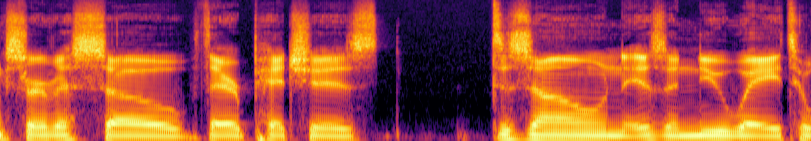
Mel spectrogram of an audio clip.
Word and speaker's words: DAZN: That's how they're pronouncing it. But if you read it in print, it's just capital D, all capitals. So it's capital DAZN. So they're, and then they're pronouncing it DAZN.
